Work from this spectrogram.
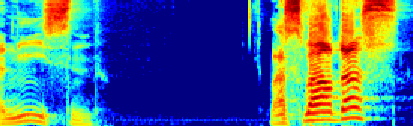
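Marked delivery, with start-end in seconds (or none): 1.8-2.7 loud, high robber's shout; sharp rising shout, much louder; calling out. A narrator's reading. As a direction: bellow a startled question. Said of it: "ruft der dicke Räuber".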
